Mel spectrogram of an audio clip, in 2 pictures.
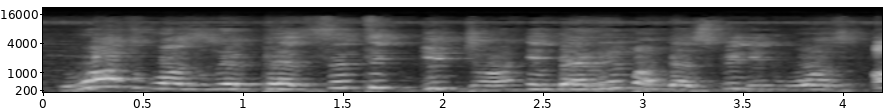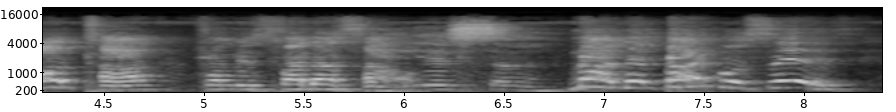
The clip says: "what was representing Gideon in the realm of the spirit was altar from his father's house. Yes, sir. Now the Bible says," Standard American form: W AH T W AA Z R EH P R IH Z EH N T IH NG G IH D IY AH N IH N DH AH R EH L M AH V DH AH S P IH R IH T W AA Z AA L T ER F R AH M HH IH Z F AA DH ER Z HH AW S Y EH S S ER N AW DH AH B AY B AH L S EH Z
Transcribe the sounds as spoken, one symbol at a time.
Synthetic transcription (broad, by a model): W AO T W AA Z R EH P R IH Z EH N T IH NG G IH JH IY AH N IH N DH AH R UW M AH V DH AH S P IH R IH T W AA Z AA T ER F R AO M HH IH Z F AA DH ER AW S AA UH N AW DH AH B AY B AH L S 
